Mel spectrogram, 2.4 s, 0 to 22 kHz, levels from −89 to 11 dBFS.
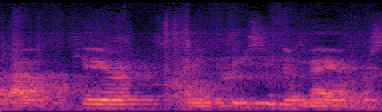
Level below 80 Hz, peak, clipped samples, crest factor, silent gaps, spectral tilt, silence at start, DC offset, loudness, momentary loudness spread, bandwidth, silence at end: -76 dBFS; -8 dBFS; under 0.1%; 16 dB; none; -5.5 dB/octave; 0 s; under 0.1%; -24 LUFS; 6 LU; 20 kHz; 0 s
